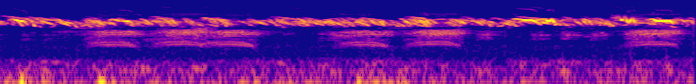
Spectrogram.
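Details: Domestic chicks, about sixty, with a puppy toy: constant high chirping overlaid by three or four short, nasal, honking lower calls.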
